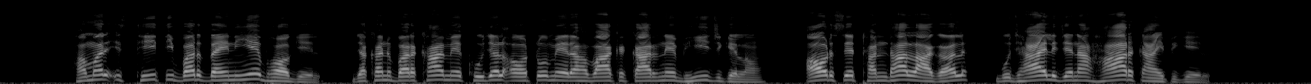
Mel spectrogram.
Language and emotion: Maithili, sad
